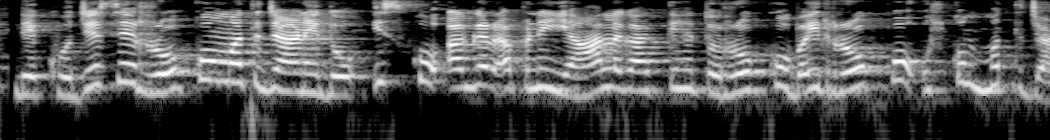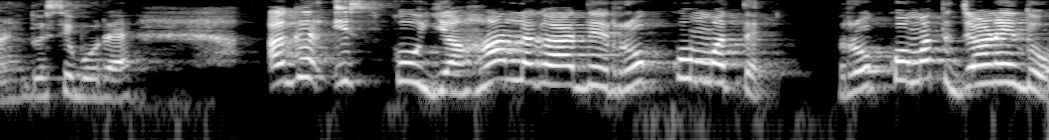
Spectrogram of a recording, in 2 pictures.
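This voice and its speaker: A woman teaching an exam-prep grammar lesson, explaining and repeating points to her students. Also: high voice.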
